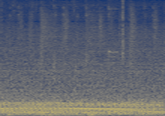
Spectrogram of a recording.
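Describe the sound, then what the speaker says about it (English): A loud pickup truck engine, apparently in need of repair, drones steadily from close by with a deep, rough rumble and no other sounds. "Besides my loud truck"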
